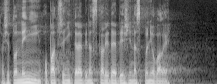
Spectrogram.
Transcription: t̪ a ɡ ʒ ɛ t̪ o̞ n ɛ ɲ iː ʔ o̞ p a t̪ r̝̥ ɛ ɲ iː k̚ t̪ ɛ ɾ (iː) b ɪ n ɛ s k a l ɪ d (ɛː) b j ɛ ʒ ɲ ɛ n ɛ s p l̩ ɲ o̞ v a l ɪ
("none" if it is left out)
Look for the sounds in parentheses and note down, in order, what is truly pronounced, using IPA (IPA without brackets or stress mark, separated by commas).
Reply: ɛː, ɛː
